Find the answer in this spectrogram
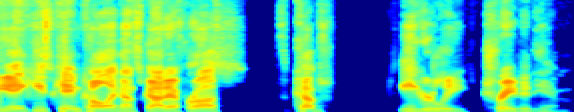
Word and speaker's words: Effross: Am I pronouncing it right? Effross? Effross, yeah.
